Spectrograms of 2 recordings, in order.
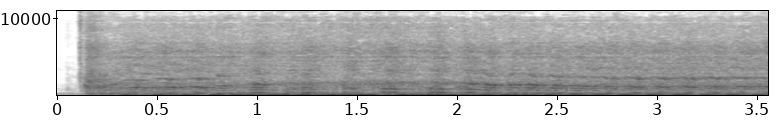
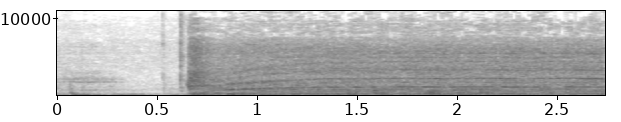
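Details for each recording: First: Flood-submerged 2006 BMW E46 M3 after oil pan and frozen starter replacement, first start attempts: steady starter churn about four pulses a second, cylinders almost firing, then cranking stops; long crank, no start. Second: Flood-submerged 2006 BMW E46 M3 (S54) cranking on a substitute M54 starter after oil pan and frozen starter replacement: steady whine, even cranking, no grinding or clicking; normal cranking with crank signal.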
